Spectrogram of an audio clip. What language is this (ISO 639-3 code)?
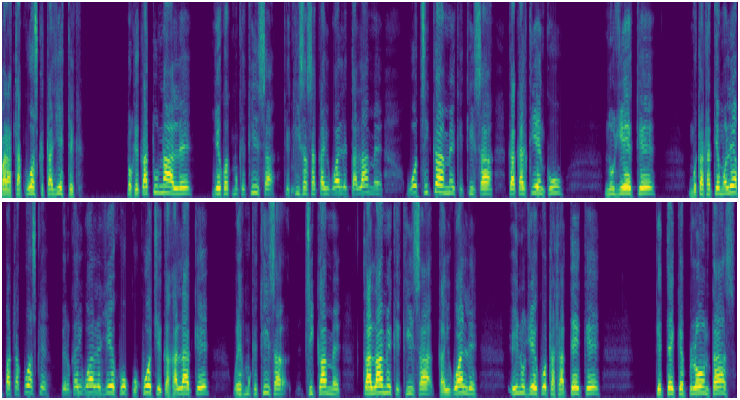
nhg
